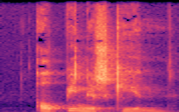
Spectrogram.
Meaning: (verb) to do alpine skiing; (noun) alpine skiing
- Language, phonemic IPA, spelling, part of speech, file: Dutch, /ɑlˈpinəskiə(n)/, alpineskiën, verb / noun, Nl-alpineskiën.ogg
